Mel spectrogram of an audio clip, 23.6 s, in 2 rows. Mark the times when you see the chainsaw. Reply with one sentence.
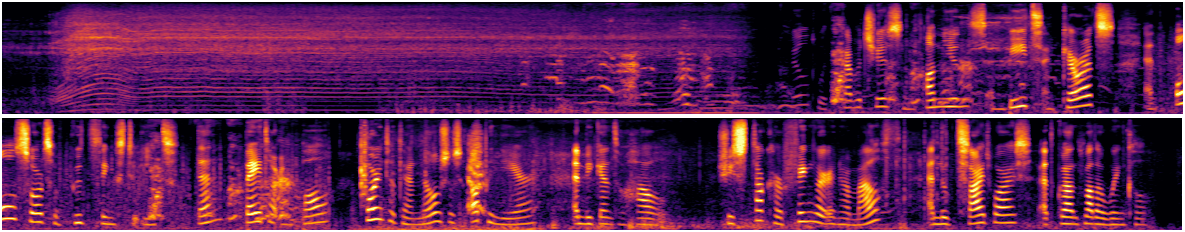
You can hear the chainsaw from 0.0 to 7.5 s.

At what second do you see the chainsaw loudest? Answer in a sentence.
The volume of the chainsaw peaks at 1 second.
